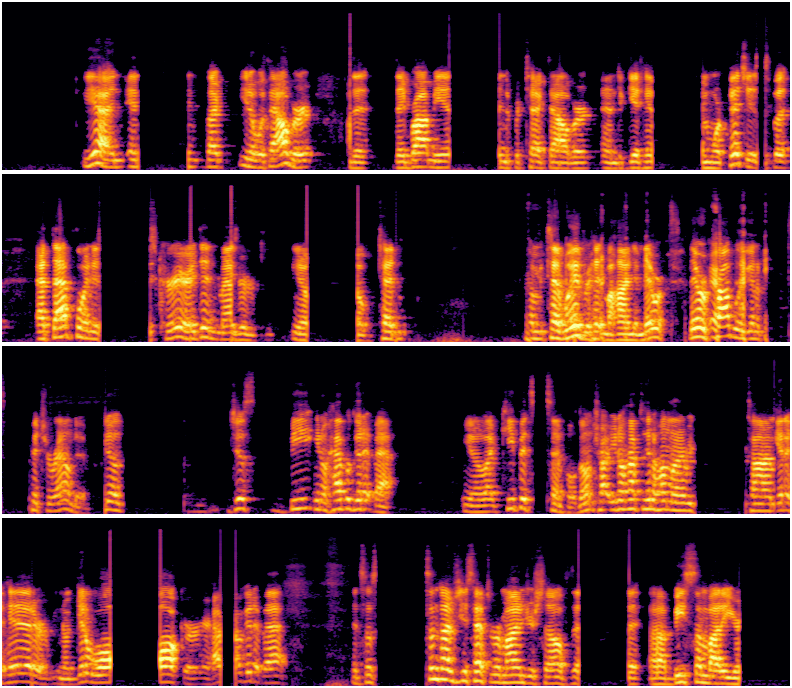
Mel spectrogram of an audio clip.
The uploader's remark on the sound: APOLOGIES for the wifi issues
